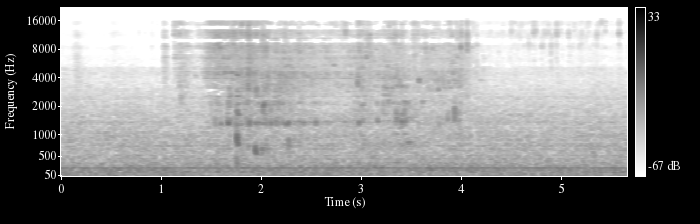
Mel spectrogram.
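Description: Water being poured from a tap into a container for microwave taco rice, a faint, steady splashing stream lasting several seconds in a quiet kitchen.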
